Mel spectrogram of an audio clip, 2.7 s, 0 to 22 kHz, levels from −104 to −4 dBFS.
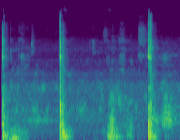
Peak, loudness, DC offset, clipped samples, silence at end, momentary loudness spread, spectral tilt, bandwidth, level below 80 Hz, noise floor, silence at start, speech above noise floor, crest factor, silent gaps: -2 dBFS; -27 LUFS; under 0.1%; under 0.1%; 0.05 s; 22 LU; -5.5 dB/octave; 14.5 kHz; -48 dBFS; -52 dBFS; 0.05 s; 25 dB; 26 dB; none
